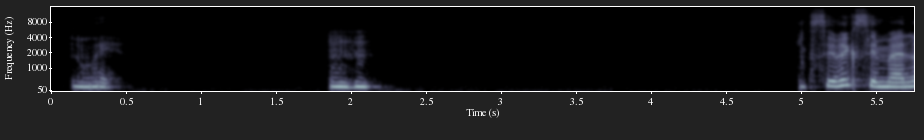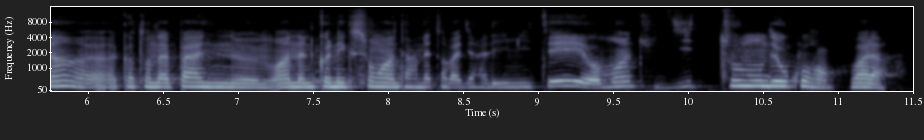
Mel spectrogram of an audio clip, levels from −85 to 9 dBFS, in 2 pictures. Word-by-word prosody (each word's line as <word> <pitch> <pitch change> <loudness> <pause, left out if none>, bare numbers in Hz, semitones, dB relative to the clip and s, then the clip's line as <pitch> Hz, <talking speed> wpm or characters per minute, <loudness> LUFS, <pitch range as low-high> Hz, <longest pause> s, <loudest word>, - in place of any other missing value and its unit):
Mouais. 195 -2 -3 1.4
Mmh 200 - +4
mh. 195 0 0 2.9
C'est 220 +3 -2
vrai 245 - +4
que - - -6
c'est 215 - 0
malin, 195 -2 +1
heu, - - -7
quand 195 0 -4
on - - +3
n'a 185 -1 +2
pas 200 +2 +2
une 185 -2 +2 0.3
un 180 +1 +1
même 185 0 +3
connexion 195 0 +2
internet, 185 0 -3
on - - -6
va 175 -1 -5
dire, 185 +1 -12
«illimitée» 185 +6 -3
et 205 - +1
au 165 0 +1
moins 210 +3 -4
tu 215 0 -21
te 185 - -22
dis, 195 +5 -17
tout 240 - -2
le 235 - +5
monde 230 -1 +5
est - - +7
au 220 - +5
courant, 190 -7 -3
voilà. 180 -3 0
195 Hz, 185 wpm, -26 LUFS, 185-210 Hz, 2.9 s, est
